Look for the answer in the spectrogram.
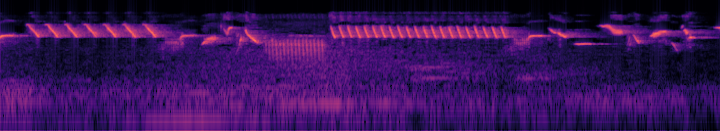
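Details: A canary sings a tutor song in bursts of high, fast trills, with long rolling rattles broken by sharp chirps and short buzzy notes.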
